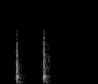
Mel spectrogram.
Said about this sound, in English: I know you can't do it now because of COVID, and we've cut a lot of that back, but I went visiting, knocking on doors, and I knocked on doors.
